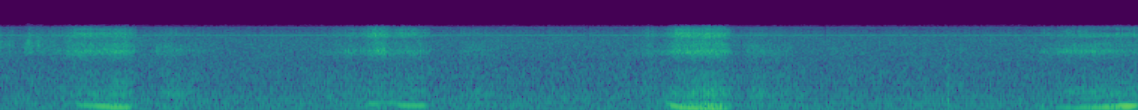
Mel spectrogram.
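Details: Cocker Spaniel snoring while asleep indoors: soft rasping snores with a falling pitch, each about half a second, returning every two seconds or so in an uneven rhythm against a steady hiss of room noise.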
